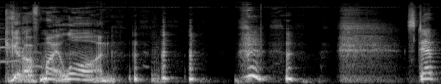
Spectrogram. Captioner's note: laughing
